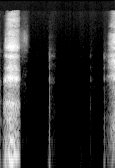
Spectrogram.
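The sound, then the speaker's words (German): A voice imitates heavy, breathy moaning, as in a prank call on an old landline telephone: one long sighing exhale, a pause with a faint click, then another breathy moan starting at the end, fairly loud, with no words. “Was ist denn ein Stöhnanruf? Ja, wie früher am Telefon.”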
